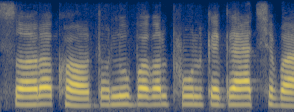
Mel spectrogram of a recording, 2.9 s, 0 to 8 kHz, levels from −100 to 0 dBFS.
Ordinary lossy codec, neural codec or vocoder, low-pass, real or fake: Opus, 16 kbps; codec, 16 kHz, 2 kbps, X-Codec, HuBERT features, trained on LibriSpeech; 7.2 kHz; fake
